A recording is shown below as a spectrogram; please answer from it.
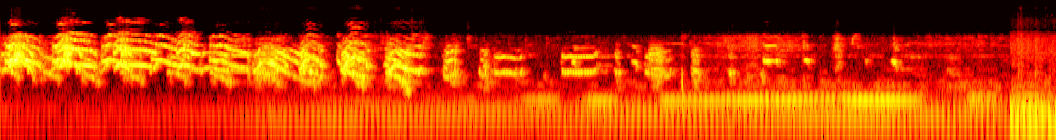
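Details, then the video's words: Puppies crying while their mother dog ignores them, possibly not wanting to feed them: a rapid run of high, wavering squeals for three seconds, then fainter scattered whimpers over a low steady hum. "A Heart Breaking Reaction Of A Puppy When Mother Dog Ignored Them || Crying Puppies"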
